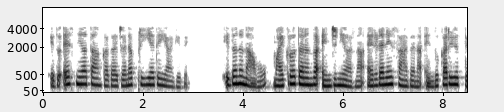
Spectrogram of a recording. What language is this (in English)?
Kannada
